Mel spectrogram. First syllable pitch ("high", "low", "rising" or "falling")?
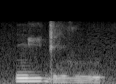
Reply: high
